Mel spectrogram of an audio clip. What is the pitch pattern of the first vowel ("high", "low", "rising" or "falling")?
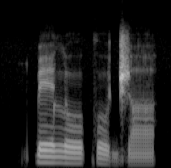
high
